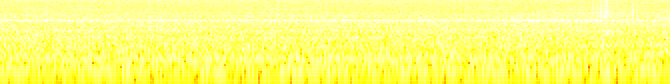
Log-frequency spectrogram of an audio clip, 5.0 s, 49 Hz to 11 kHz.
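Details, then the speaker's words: Giddings & Lewis Winslowmatic HC drill grinder, 1996, 12-inch grinding wheel, running with cover open via switch block for demonstration: steady even motor hum with constant tone, no knocks or wobble. Normal running. "turn on the grinding wheel which sounds good"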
